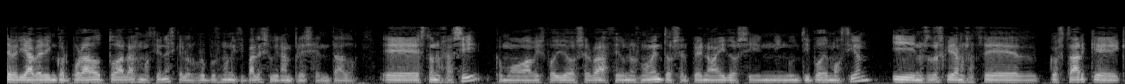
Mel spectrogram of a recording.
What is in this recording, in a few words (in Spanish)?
noticias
